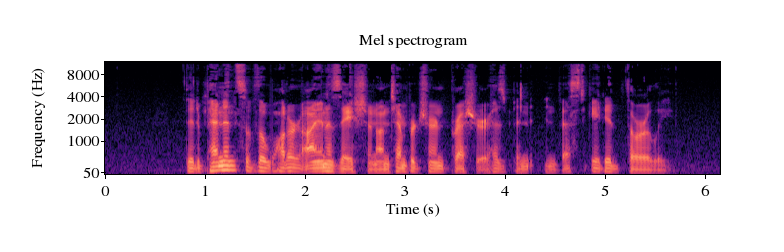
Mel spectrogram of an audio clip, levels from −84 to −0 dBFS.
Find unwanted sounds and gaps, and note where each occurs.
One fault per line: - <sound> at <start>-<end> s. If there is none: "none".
none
